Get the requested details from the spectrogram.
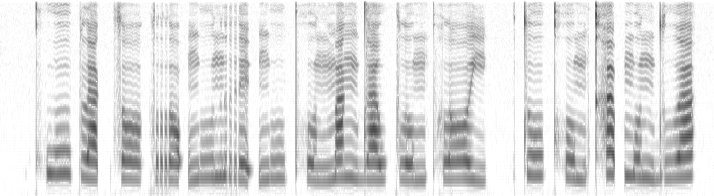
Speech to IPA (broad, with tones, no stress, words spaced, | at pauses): kʰwoː˥˩pla˨˩k̚ sɔː˨˩ krɔ˨˩ʔŋuː˦˥n re˨˩ʔŋuː˧pʰo˩˦nma˥˩ŋ da˧w klo˧mpʰlɔː˥˩j | toː˦˥kʰo˨˩mkʰa˥˩p̚mo˧n du˦˥a̯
